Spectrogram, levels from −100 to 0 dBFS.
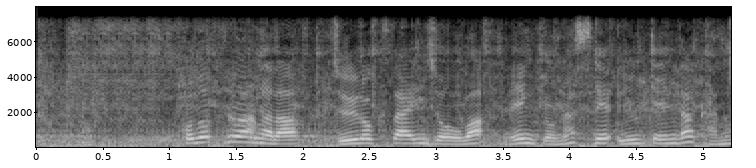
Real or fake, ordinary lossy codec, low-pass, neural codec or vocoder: fake; none; 7.2 kHz; codec, 16 kHz, 4 kbps, FunCodec, trained on Chinese and English, 50 frames a second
